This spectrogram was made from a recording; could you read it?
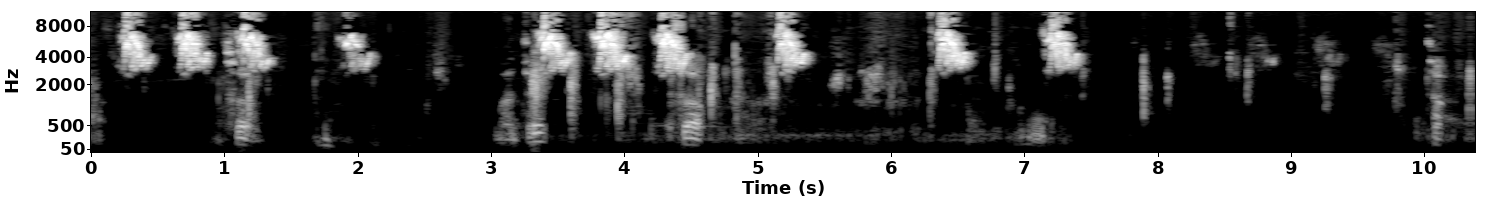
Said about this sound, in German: Weil sie sind jetzt sehr, sehr laut auf dem Mikro gerade. Ja, das ist jetzt die Zeit, wo die Vögel aufwachen.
